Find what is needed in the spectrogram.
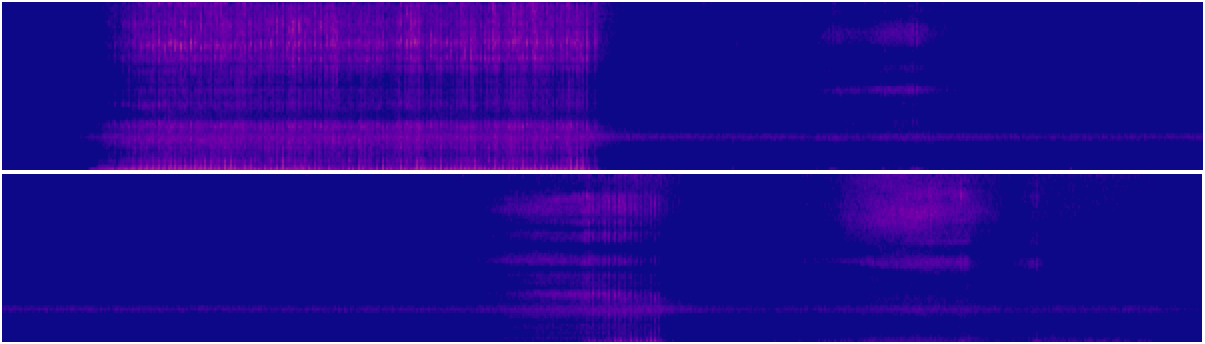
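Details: Snoring from a sleeping black Labrador: one loud, deep, rattling snore lasting about three seconds, then quiet breathing and a softer snort.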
